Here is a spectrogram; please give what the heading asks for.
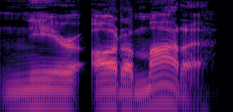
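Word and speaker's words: NieR:Automata: I always say near Automa, but then as I listen to my friends in the UK who stream and they play it, they pronounce it near automata. And I kind of like that way better.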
